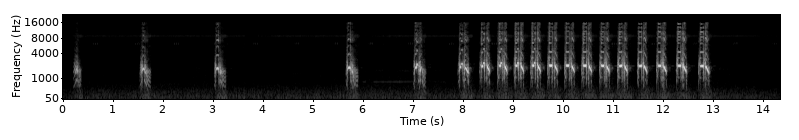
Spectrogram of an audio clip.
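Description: Grey francolin calling: a few single, spaced calls, each a short falling note, then a fast run of about fourteen calls at roughly three a second that stops shortly before the end.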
